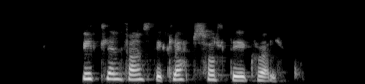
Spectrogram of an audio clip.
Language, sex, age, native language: Icelandic, female, 30-39, Icelandic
